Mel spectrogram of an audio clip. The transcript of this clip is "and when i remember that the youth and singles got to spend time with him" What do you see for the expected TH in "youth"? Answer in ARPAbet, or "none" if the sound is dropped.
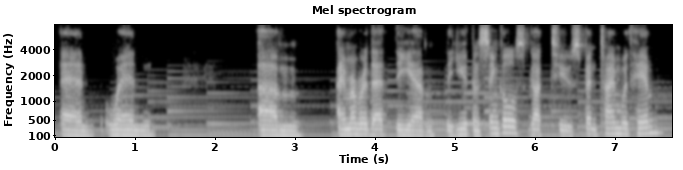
TH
